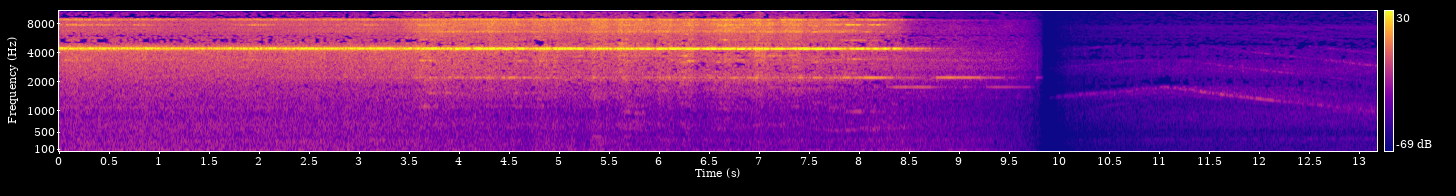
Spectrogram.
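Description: PKP Intercity passenger coaches rolling slowly into the station, the wheels and brakes giving a steady high-pitched squeal over the rumble of the running gear. The sound fades and cuts off about ten seconds in, leaving only a faint background with a slowly rising and falling tone.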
